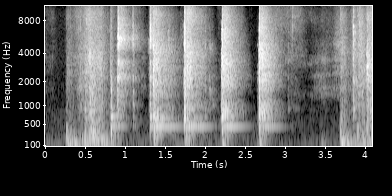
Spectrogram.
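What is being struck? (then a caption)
Aluminum case. Hands tap and drum on a finished custom aluminum archival carrying case, with aluminum handles and stainless steel hardware. Several bright, hollow hits ring briefly with a faint metallic tone around 450 Hz. A pause comes before a final flurry of taps.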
